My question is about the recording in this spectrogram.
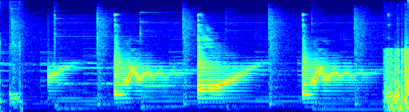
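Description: Cartoon sound effects over children's background music: three short pitched tones about a second apart, each rising in pitch and dying away. Near the end a loud rushing blast, a cartoon explosion, sets in.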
